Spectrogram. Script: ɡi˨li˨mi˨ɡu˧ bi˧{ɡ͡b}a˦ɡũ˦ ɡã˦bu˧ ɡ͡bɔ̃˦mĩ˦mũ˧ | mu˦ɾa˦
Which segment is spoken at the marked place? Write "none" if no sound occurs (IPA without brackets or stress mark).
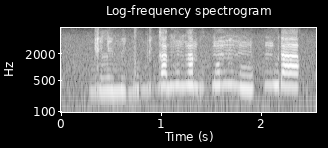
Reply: ɡ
